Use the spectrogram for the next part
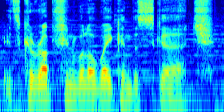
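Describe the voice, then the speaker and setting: A man voicing a menacing, scheming male necromancer in a roleplay audio drama, speaking in a calm, threatening, theatrical way. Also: medium pitch, normal speed, soft background music, natural voice.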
